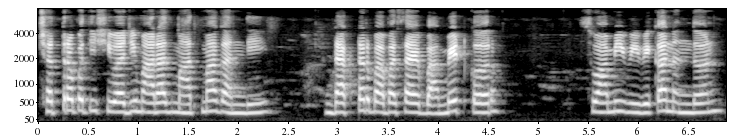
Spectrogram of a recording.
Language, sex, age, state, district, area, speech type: Marathi, female, 30-45, Maharashtra, Wardha, rural, spontaneous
